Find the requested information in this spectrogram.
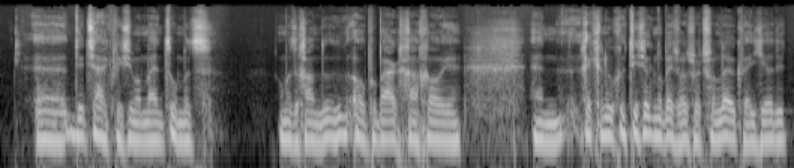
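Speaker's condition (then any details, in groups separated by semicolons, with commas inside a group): Parkinson's disease; progressive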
